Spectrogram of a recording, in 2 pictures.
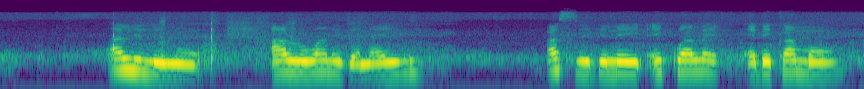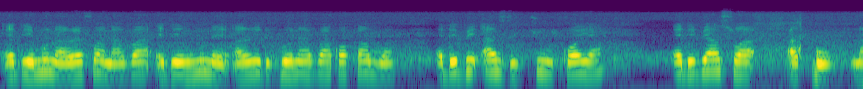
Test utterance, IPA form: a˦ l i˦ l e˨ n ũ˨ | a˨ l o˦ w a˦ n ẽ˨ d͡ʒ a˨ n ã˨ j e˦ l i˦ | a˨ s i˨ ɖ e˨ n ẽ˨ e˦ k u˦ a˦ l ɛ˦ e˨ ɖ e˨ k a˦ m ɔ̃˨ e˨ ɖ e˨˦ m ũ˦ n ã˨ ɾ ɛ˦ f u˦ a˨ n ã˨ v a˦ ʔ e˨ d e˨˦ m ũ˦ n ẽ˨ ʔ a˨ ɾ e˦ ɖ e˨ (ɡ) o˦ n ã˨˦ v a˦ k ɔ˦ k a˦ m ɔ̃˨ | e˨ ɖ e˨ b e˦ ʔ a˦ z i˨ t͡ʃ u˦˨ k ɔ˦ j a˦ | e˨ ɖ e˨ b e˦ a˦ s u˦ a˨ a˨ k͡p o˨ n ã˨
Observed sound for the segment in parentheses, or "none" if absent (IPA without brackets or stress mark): ɡ͡b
